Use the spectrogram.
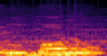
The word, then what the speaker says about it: Mbonu: Mbonu. You did pretty good on the pronunciation, but it's actually Mbonu, so it's Mbonu.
